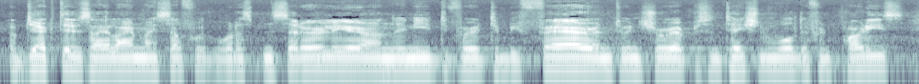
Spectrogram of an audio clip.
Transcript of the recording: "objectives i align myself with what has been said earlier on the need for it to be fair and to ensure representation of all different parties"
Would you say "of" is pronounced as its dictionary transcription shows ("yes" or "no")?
yes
